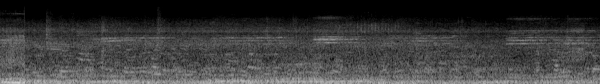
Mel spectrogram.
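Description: Busy street at night: motorbike and scooter traffic running, with voices of a crowd around.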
